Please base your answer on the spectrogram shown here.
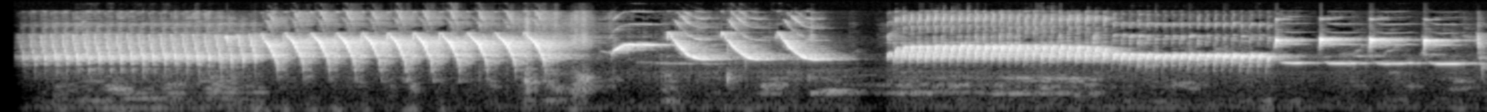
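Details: Canary in breeding condition, wanting to mate, singing a varied high song: a fast buzzy trill, a run of repeated rising notes, then swooping slurred notes, a long rolling trill and short sharp chips.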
